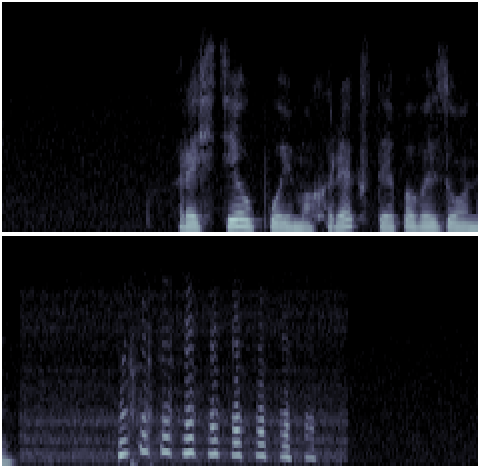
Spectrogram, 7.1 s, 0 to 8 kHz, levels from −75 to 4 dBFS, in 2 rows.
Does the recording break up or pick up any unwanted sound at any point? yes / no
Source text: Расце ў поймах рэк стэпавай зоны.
yes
